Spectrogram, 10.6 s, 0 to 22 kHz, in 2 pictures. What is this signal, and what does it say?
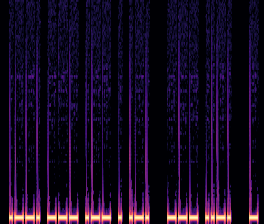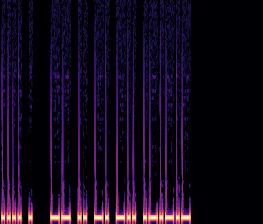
Morse code, heard as a keyed tone, about 21 wpm, 700 Hz. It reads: POWER OF THE MIND.
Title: Sentences from Top 1000 Words - Review Part 5 - 22wpm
